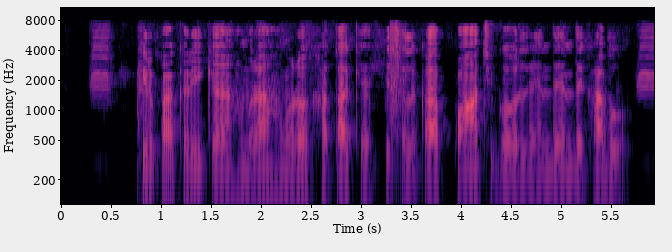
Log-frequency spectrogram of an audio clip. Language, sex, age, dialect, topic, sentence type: Maithili, male, 18-24, Angika, banking, statement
